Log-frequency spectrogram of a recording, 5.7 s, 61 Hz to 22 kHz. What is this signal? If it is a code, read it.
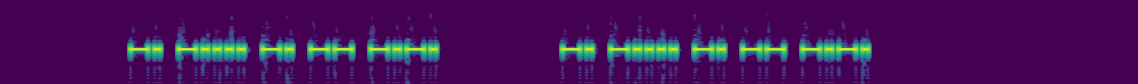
Morse code, heard as a keyed tone, about 40 wpm, 700 Hz. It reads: N6NMC N6NMC
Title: USA Call Signs - 5 Characters - Repeated 2x - 40wpm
